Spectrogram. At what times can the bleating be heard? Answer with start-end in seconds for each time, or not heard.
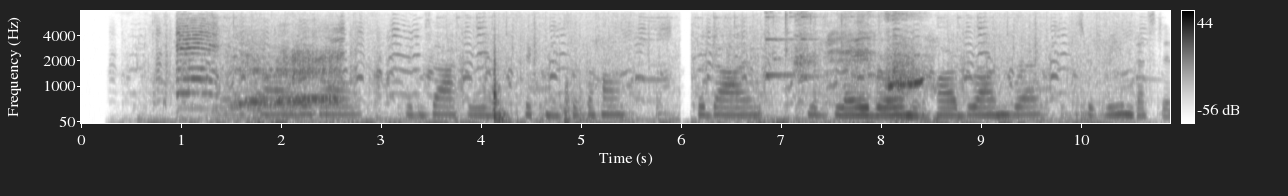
0.9-2.6, 6.8-8.6.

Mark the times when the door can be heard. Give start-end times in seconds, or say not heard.
3.6-5.0.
